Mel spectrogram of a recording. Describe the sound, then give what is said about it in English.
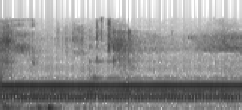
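Chimes ring with steady, sustained tones that hold at an even loudness, layered over a soft airy hiss, with no one talking. “And you can turn those chimes on anytime you like.”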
